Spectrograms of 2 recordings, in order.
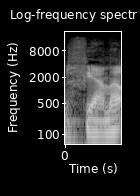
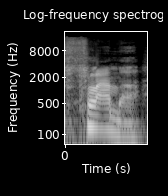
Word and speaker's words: Fiamma: We all know the brand Fiamma, often gets called Flamma or Filamma. Lots of mispronunciations. – It's Italian.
